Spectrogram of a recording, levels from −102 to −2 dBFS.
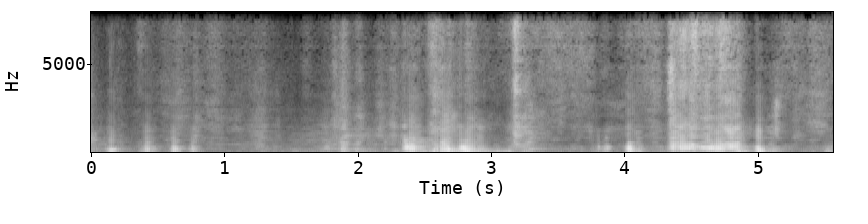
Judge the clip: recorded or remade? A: remade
